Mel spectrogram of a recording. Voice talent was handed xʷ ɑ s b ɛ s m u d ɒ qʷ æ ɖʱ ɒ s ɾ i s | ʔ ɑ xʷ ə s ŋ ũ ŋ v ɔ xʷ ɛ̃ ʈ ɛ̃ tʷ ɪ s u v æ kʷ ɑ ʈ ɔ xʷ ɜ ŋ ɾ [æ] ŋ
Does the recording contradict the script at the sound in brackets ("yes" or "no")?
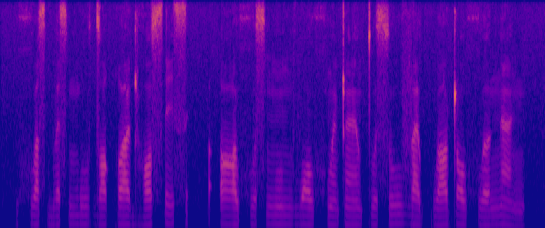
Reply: yes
